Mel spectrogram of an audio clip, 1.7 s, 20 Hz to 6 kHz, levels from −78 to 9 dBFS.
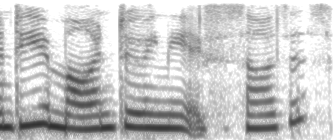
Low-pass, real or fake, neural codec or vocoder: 5.4 kHz; real; none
